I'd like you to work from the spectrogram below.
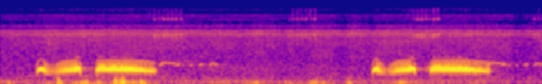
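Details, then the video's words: Trained Spotted dove answering a wild bird lured down again: two loud phrases about three seconds apart, each a stuttered double note and a long hoarse coo trailing into soft fading notes. "Inilah Reaksi Tekukur Ajaran Di Turunin Burung Liar Untuk Kedua Kalinya"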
